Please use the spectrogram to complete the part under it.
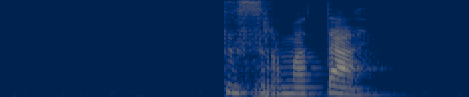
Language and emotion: Russian, angry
